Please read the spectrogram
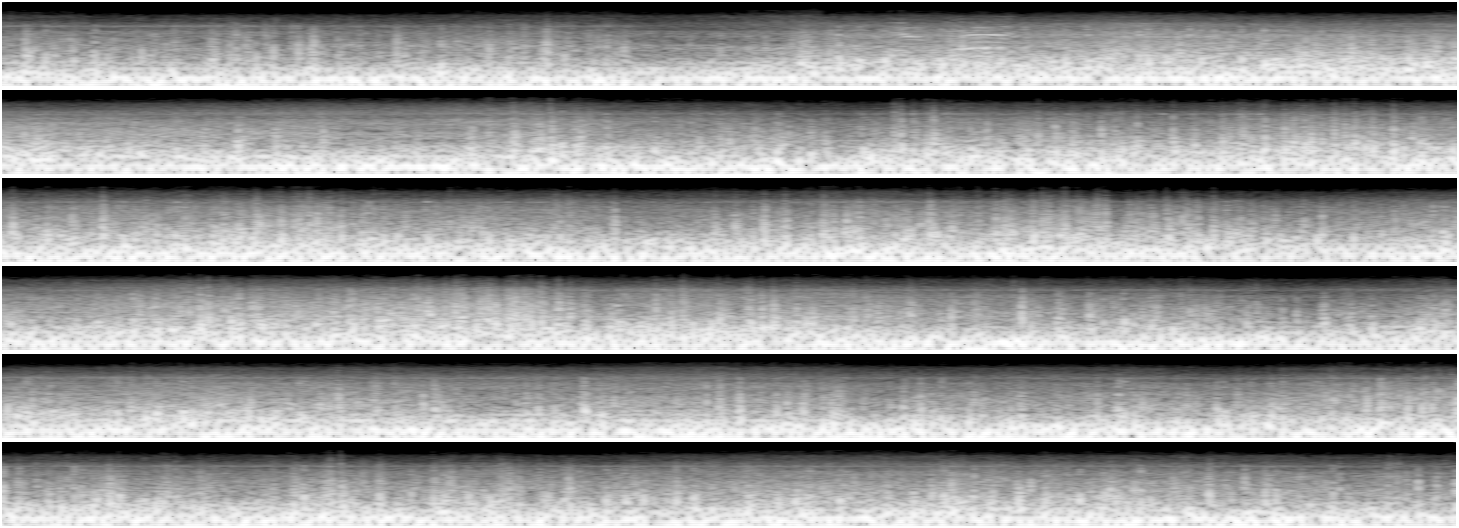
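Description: Steady drone of a light airplane's engine and propeller heard inside the cabin, a constant low hum under a wash of wind noise as the plane climbs.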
